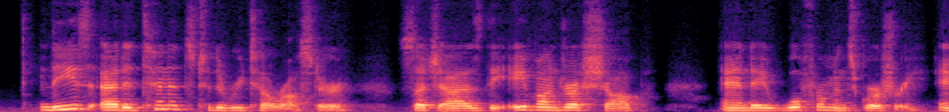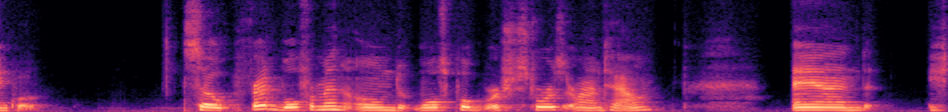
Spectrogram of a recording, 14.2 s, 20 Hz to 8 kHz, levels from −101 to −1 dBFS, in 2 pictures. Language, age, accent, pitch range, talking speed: English, 20-39, American, 175-215 Hz, 125 wpm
